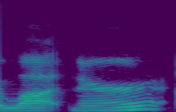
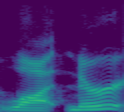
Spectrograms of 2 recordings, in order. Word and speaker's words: Lautner: Also, by the way, his last name's not Lautner; it's Lautner, mm-hmm.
